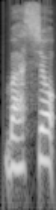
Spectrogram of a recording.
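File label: "basyo", Japanese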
